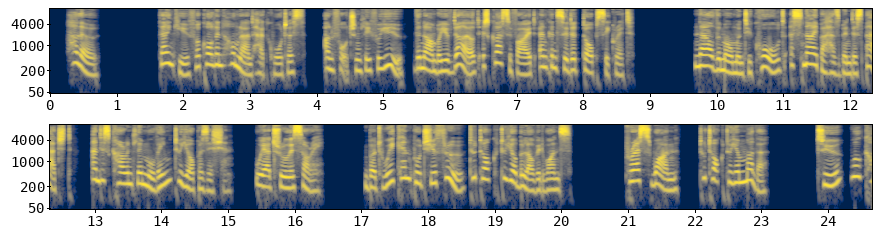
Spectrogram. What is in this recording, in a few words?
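IVR VO English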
